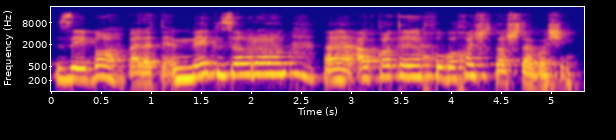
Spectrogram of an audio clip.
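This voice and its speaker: A woman's voice: a little high, big pitch swings, darkish tone, roomy sound. A woman hosting a call-in radio show, chatting cheerfully with a caller and laughing often. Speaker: radio host.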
